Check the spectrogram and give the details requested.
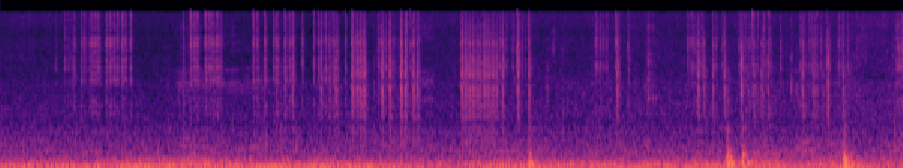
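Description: A Jeep engine running at low, steady revs, heard from inside the cab as the Jeep crawls along a rutted dirt trail. A few sharp knocks come in the second half.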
